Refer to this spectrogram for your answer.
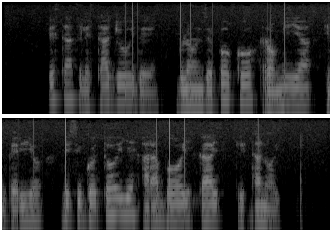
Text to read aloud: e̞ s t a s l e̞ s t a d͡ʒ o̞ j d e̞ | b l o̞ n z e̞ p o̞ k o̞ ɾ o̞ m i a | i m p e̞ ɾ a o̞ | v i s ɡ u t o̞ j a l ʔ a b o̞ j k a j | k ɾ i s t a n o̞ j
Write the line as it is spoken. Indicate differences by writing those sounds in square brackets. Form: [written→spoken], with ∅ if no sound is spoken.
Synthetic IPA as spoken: e̞ s t a s l e̞ s t a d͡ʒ o̞ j d e̞ | b l o̞ n z e̞ p o̞ k o̞ ɾ o̞ m i a | i m p e̞ ɾ [a→i] o̞ | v i s ɡ [u→o] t o̞ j a [l→ɾ] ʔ a b o̞ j k a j | k ɾ i s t a n o̞ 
